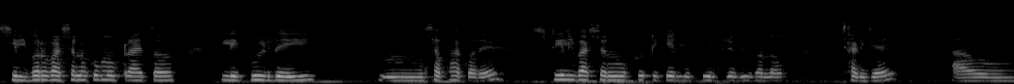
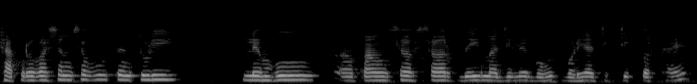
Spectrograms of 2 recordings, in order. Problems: constant background noise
